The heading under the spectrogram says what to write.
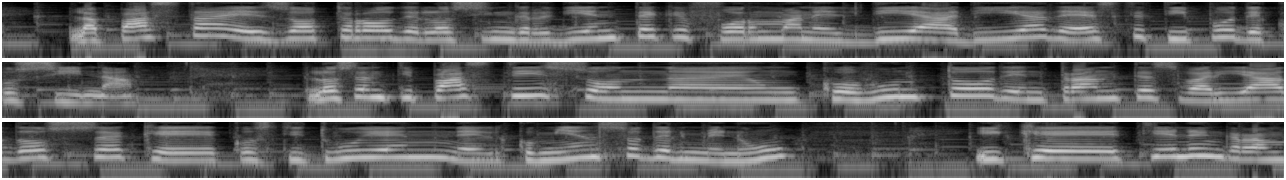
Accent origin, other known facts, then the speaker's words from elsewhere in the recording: northern Italy, Italy; Spanish is a second language; now in Málaga, Spain; soy italiana en el norte de Italia. Y mientras me escucha a mí, soy en Málaga, en España. Como ya saben, me encanta este país y para mí es un poco como estar en casa, en mi segundo hogar.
